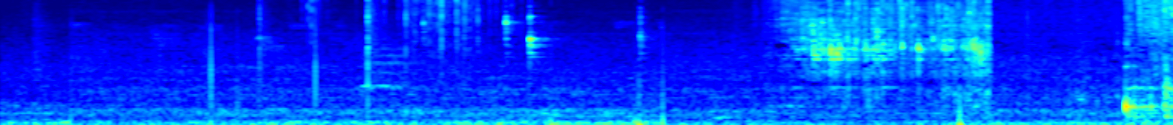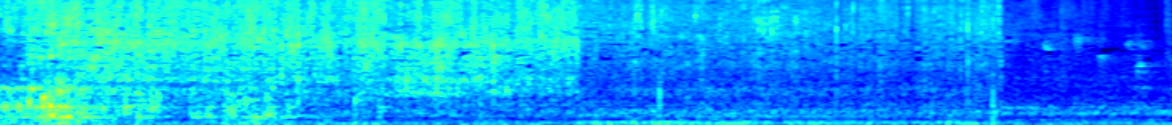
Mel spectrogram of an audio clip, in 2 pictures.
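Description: Chopped okra sizzling in hot oil with cumin seeds in a wok: a short sizzle about four seconds in, then a loud steady sizzle from about halfway that stops suddenly near the end.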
